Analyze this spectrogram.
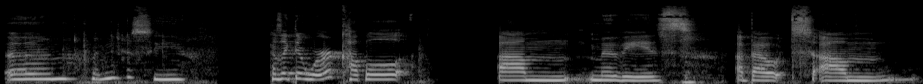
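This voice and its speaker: Chatty woman hosting a podcast. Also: medium pitch. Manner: chatty, heavy use of "like" fillers. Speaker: podcast host. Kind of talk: casual true-crime podcast chat.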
